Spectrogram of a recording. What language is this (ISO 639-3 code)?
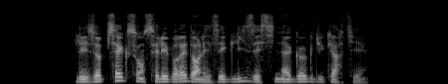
fra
